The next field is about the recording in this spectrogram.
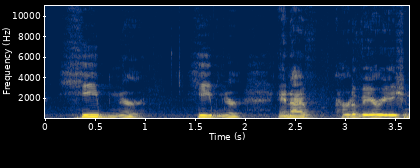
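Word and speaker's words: Huebner: your nose so don't do it it is pronounced heer heer and I've heard A variation of Huer but not whatever else that other stuff is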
